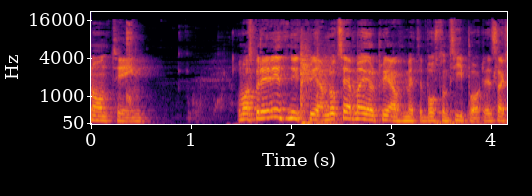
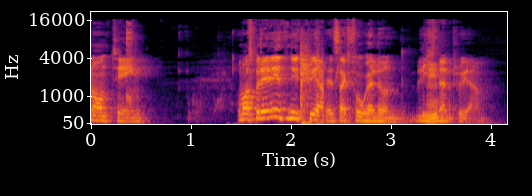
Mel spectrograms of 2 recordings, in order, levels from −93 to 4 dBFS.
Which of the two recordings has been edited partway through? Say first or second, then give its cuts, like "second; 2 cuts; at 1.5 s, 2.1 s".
second; 1 cut; at 2.3 s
